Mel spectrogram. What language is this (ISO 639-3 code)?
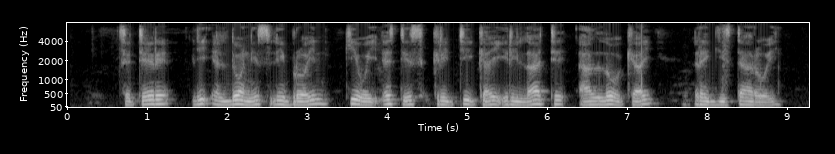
epo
